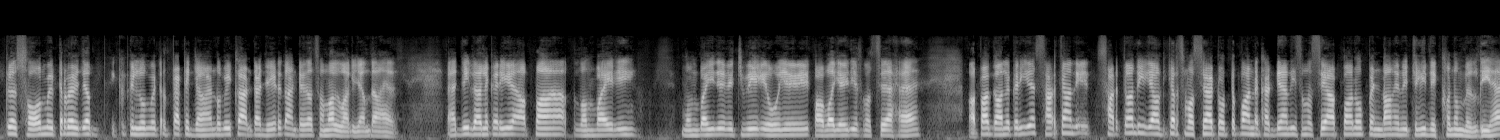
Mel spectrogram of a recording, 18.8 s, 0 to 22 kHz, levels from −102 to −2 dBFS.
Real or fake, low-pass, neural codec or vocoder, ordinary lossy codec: fake; none; codec, 16 kHz, 1 kbps, FreqCodec, larger model; none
